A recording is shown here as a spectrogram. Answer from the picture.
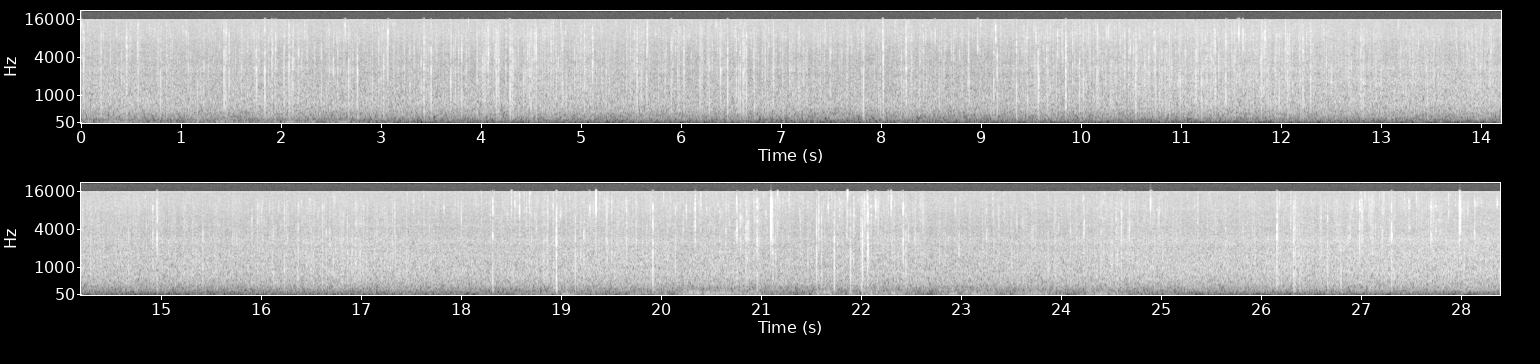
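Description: Steady rain falling, with many sharp ticks of single drops striking an umbrella.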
